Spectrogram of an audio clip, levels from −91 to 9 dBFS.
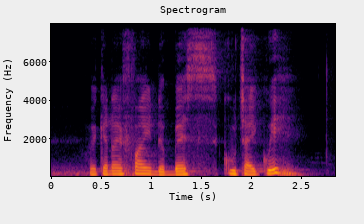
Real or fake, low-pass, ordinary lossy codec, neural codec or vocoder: real; none; none; none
